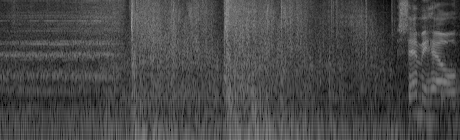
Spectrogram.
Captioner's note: cannon fire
